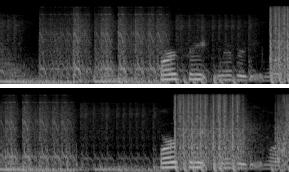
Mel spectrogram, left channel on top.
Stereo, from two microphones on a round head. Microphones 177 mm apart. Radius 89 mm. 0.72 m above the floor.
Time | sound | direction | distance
1.6 | a woman speaking | 20° right (ahead or behind) | ?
